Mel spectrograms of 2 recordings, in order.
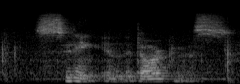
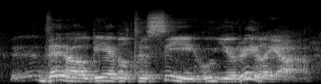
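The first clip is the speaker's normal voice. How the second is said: put-on louder, brash young man brushing it off; bold Herschel, scoffing; 2 semitones higher, 11 dB louder than usual. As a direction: call his bluff out loud. Herschel tricks the goblin.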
